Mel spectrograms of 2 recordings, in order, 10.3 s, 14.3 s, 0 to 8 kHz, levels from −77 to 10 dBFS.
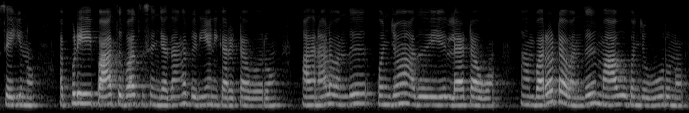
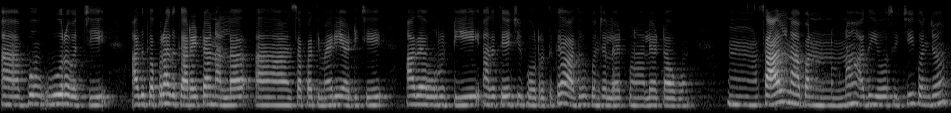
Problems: none marked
